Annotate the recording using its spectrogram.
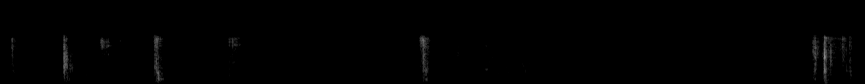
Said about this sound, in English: I light a candle for my Father's Spirit.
